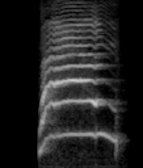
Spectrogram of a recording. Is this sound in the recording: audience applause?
no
